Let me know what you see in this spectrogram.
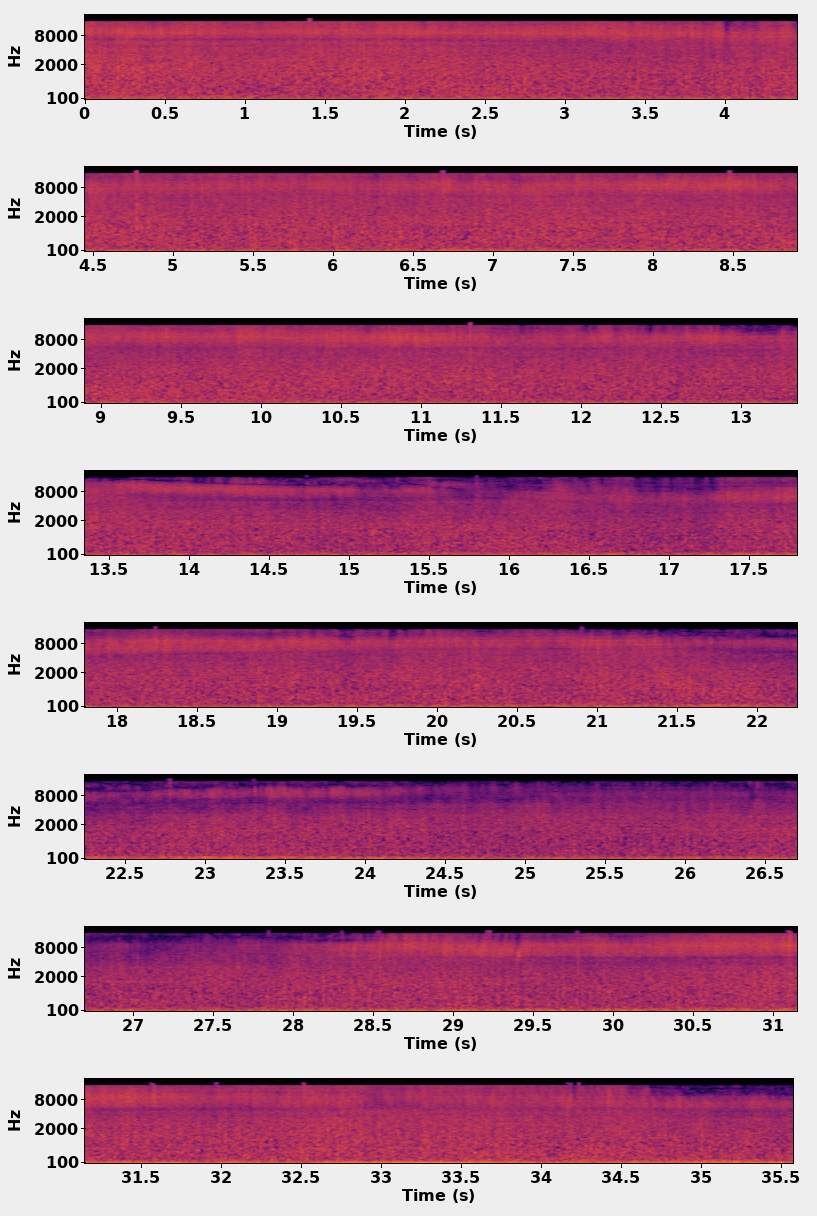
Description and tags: Road Flare Close Up Cars
fire, flare, burning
